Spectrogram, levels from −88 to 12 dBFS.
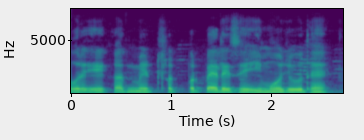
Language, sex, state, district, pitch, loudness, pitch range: Hindi, male, Uttar Pradesh, Shamli, 110 Hz, -17 LUFS, 100-110 Hz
